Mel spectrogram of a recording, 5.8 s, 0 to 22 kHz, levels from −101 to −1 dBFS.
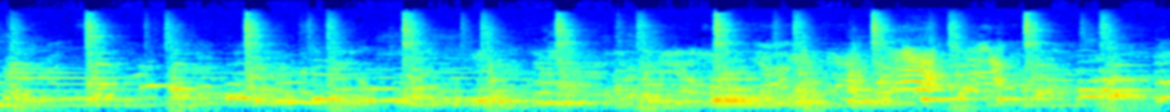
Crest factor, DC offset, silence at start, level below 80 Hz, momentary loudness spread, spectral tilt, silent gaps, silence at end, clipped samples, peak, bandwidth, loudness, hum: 20 dB; under 0.1%; 0 s; -64 dBFS; 7 LU; -2.5 dB/octave; none; 0 s; under 0.1%; -14 dBFS; over 20 kHz; -34 LUFS; none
